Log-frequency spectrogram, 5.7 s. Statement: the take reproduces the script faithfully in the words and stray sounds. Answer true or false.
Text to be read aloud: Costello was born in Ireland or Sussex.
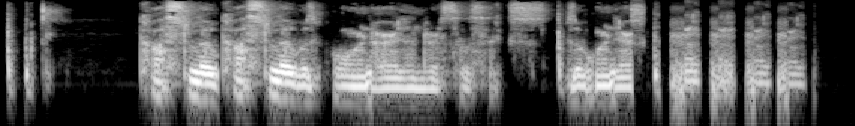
false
